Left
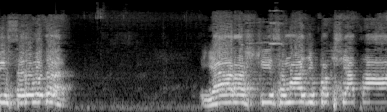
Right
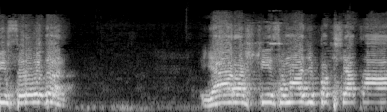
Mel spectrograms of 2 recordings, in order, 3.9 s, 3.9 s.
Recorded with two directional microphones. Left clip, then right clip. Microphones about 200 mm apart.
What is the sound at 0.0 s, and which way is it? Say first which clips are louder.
Speech: even; 10° right (ahead or behind).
